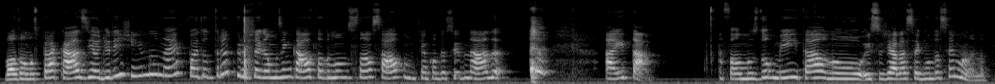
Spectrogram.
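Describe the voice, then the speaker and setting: A young woman tells a personal story to her viewers, relaxed and chatty. Her voice sits high, and she livens the tale by acting out the quoted exchanges. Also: fairly quick. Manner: animated, acts out quoted dialogue. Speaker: vlogger. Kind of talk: casual storytelling.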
